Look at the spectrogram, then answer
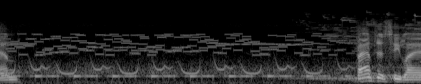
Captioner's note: electronic whirring and beeping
